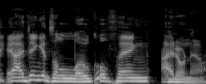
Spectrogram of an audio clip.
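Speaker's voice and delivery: ordinary talk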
